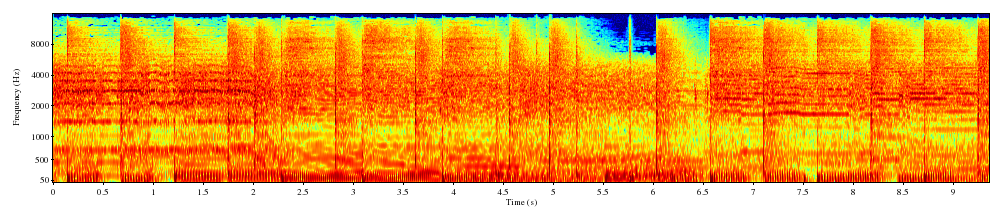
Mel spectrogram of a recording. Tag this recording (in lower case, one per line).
music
